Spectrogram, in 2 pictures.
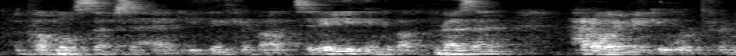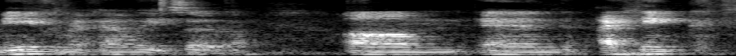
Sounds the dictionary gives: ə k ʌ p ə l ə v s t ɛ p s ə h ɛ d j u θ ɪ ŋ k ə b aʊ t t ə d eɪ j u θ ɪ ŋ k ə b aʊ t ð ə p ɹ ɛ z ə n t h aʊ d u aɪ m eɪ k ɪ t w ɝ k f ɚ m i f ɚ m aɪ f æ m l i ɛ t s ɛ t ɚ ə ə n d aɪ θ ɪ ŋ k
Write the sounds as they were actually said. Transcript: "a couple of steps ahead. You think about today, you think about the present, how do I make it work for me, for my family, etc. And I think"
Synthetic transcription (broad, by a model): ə k ʌ p l s t ɛ p s ə h ɛ d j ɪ θ ɪ ŋ k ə b aʊ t t ə d eɪ j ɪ θ ɪ ŋ k ə b aʊ t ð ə p ɹ ɛ z ə n t h aʊ d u aɪ m eɪ k ɪ t w ɝ k f ɚ m i f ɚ m aɪ f æ m l i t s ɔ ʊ ə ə n aɪ θ ɪ ŋ k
